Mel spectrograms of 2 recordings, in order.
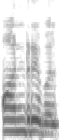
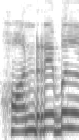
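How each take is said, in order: First: The word starts with a vowel sound. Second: The word starts with an h sound. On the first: The speaker calls it right. "इसका एच silent है" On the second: The speaker calls it wrong. "हॉनरेबल नहीं होता है"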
